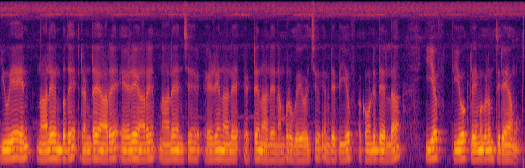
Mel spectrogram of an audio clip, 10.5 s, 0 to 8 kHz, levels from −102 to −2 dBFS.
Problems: background sounds at intervals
